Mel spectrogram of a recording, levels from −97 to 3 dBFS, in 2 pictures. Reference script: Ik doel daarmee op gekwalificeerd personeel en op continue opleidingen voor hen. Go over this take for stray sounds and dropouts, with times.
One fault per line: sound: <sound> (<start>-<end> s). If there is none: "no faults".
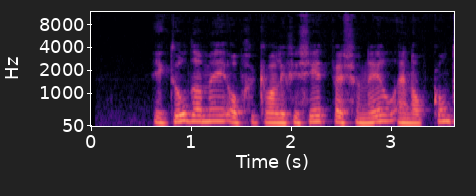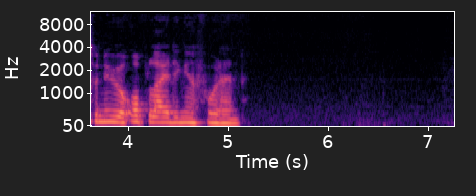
no faults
